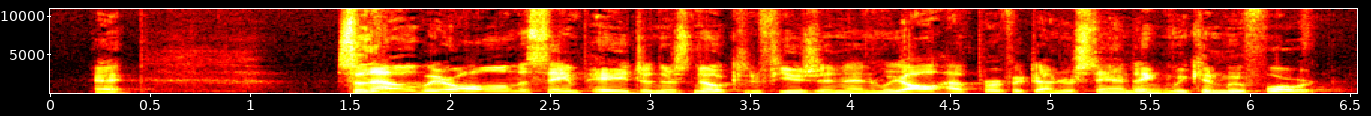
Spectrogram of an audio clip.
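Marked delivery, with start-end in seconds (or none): none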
